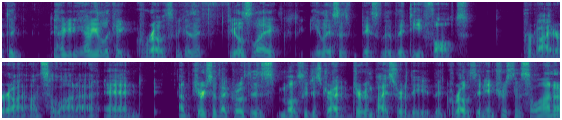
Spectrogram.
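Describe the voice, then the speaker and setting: A man from Canada hosting a casual interview, relaxed and quick to laugh along. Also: low voice, creaky. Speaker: show host.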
